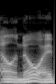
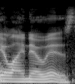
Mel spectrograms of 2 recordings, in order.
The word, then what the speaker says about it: Illinois: S at the end, but it's like Noy. – Yeah, exactly. Yeah. – Kind of cool. – Illinois.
